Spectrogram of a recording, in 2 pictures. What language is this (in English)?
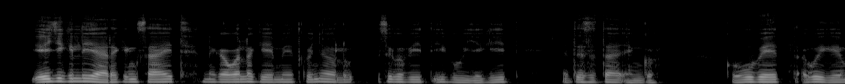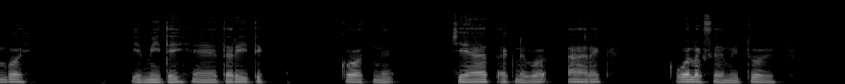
Kalenjin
